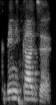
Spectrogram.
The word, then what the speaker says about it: Kvinikadze: If if you know how to pronounce spell Kamikadze, it's just kind of a little bit different, but very close. It's Kvinikadze. Kamikadze, Kvinikadze. That's it.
